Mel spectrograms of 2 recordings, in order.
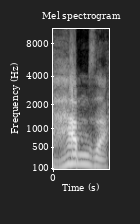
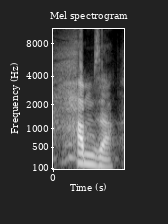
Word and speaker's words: Hamza: un H mu mais dans la langue arabe on le prononce bien il s'appelle Hamza Hamza tu vois donc il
